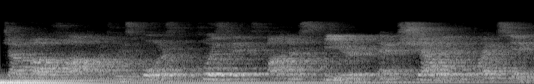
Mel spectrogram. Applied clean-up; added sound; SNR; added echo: none; Bowed string instrument; -3 dB; reverberation time 1.9 s.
